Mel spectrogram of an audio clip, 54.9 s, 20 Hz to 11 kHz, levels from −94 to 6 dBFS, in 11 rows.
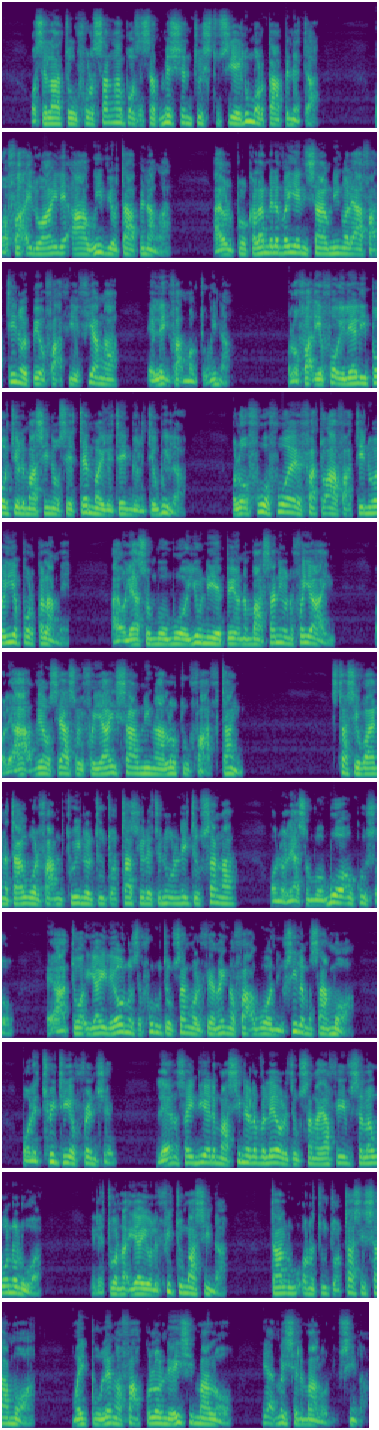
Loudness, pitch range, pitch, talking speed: -17 LUFS, 135-165 Hz, 145 Hz, 190 wpm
